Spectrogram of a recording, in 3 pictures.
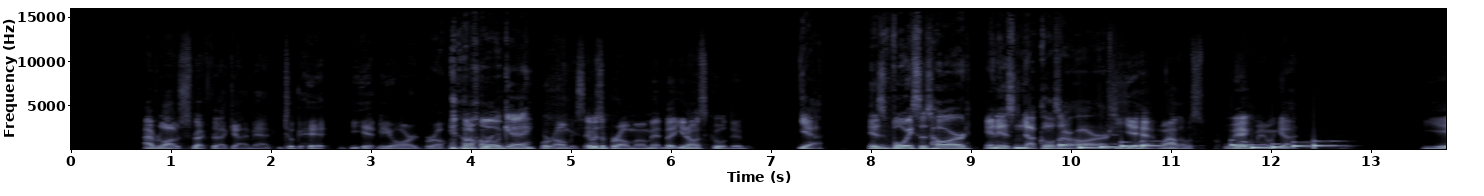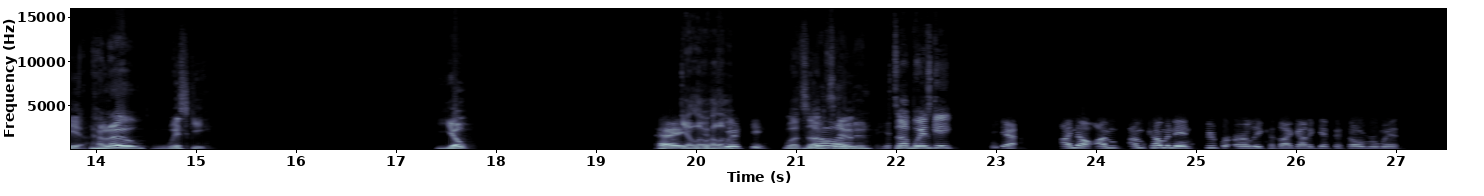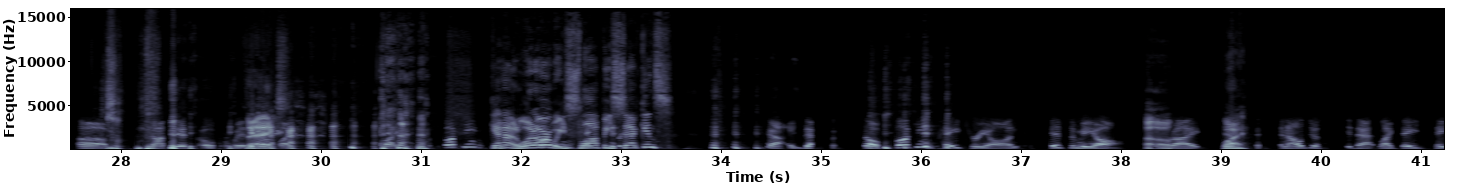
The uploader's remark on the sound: Call In Show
